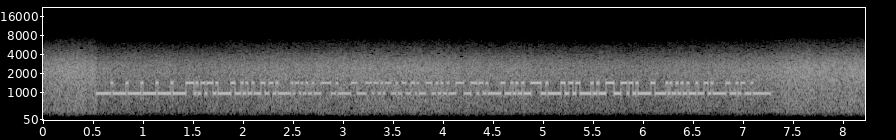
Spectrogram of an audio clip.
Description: RTTY (50 baud, 450 Hz shift), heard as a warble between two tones, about 1180 Hz centre, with radio static. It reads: C8D5M ZWGN9 C5IV9 VF7CC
